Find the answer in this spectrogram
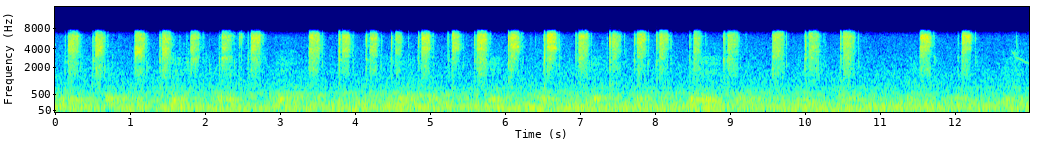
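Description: Finger-pump spray bottle of mosquito-repellent lotion squirted again and again, about two to three short hissing sprays a second, pausing near the end for one last spray, wetting a photocopied circuit layout for toner transfer.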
